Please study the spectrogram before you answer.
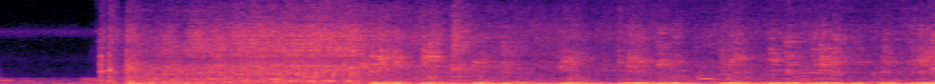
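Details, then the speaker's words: Car just fitted with new exhaust and clamped resonator, start-up: catches quickly and settles into steady low idle with subdued, tidy exhaust note, no rasp or leaks; already quieter than before. "it'll be a lot quieter yeah it'll sound like an actual car in high RPM's it's gonna sound much nicer"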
